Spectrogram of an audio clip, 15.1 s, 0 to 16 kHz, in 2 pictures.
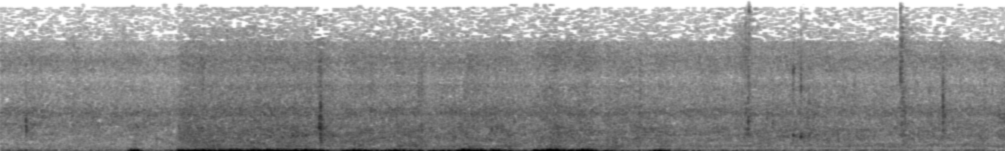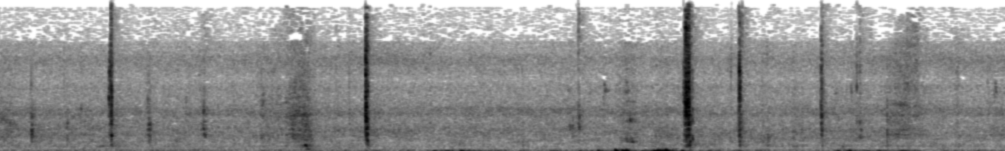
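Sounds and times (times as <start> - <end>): person chewing with mouth clicks: 5.6 - 10.4, 11.8 - 14.4.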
